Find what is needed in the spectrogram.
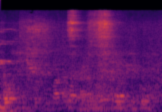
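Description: A man singing into a headset microphone over an electronic keyboard accompaniment, his voice holding some notes for about half a second.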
